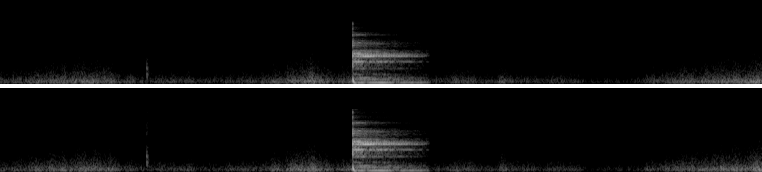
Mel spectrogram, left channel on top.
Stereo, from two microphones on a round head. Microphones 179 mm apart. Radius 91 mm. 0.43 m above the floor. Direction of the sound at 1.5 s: 75° right (ahead or behind).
